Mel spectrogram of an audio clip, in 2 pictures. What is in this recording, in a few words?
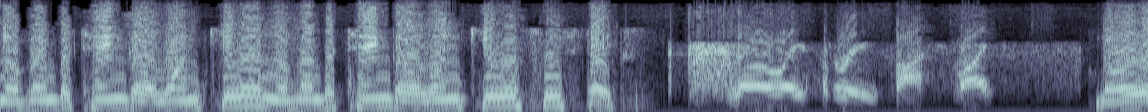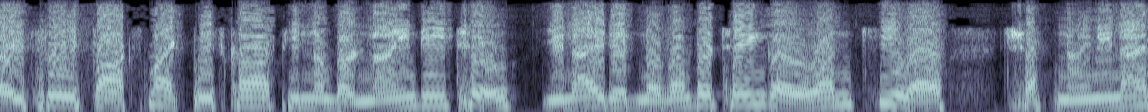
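lower sideband 7MHz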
